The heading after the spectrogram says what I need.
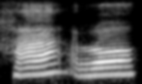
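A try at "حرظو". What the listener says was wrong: Harozo. Zo. Jangan so. Zo.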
